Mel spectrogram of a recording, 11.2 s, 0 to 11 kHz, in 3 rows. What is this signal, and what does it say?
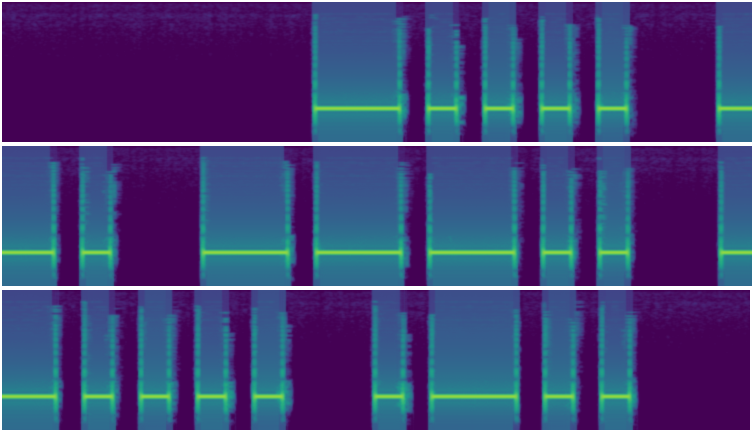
Morse code, heard as a keyed tone, about 8 wpm, 800 Hz. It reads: 6N86L
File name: CW / DET / 1 9 1500C S A 8wpm 5637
